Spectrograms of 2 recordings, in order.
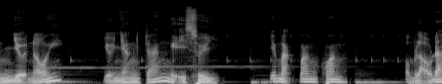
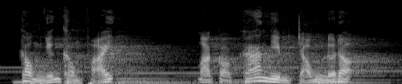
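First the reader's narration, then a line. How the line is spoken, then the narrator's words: Loud scolding, old man. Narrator (Vietnamese): Ông lão nhướng mắt, cao giọng khiển trách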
